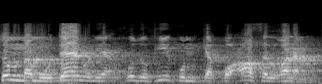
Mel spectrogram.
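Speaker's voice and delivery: ordinary talk, nothing marked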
